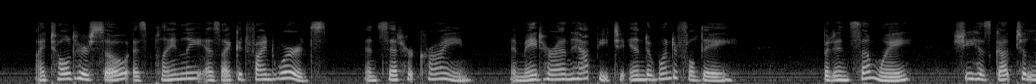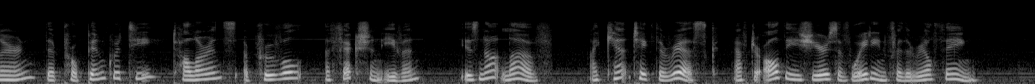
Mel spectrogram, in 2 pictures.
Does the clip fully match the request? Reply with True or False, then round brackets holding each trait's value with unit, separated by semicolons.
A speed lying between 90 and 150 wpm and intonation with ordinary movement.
False (165 wpm; 4.5 semitones)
